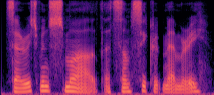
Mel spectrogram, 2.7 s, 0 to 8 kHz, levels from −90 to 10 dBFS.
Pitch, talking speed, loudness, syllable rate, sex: 120 Hz, 155 wpm, -20 LUFS, 5.0 syllables/s, male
